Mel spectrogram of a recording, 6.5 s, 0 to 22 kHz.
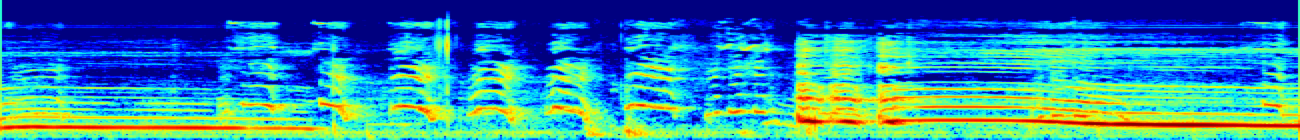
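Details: Post-breakfast chorus from German Shepherd puppies, recorded 21 January 2022 after a person started howling. A low held tone gives way to broken, rising-falling puppy yowls, then one long smooth howl swells and slowly drops in pitch.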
